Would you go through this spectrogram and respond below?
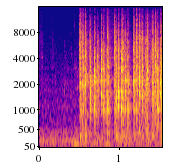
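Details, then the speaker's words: Two-year-old Fluval 206 canister filter with a leaking gasket: quiet, then a sudden fast crackling rattle once the flow is opened all the way. Cause unclear; owner ended up buying a new filter. "one thing that's weird is if I open this up all the way right now listen to"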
